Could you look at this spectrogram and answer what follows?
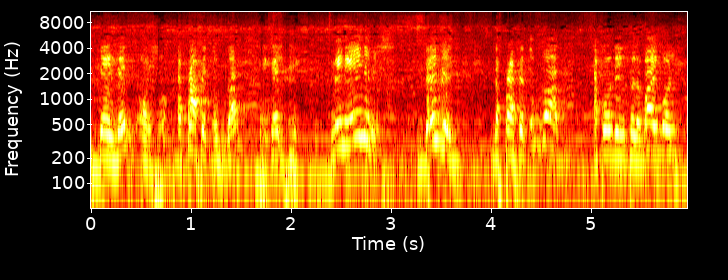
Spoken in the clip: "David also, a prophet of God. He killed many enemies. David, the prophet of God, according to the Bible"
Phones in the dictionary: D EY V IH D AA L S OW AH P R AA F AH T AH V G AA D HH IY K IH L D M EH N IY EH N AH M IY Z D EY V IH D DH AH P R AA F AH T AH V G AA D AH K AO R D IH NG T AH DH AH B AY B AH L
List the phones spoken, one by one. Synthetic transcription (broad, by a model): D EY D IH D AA L S OW AH P R AA F AH T AH V G AA D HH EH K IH D M EH N IY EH N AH M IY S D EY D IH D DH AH P R AA F AH T AH V G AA D AH K AO R D IH NG T AH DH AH B AY B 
